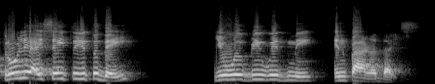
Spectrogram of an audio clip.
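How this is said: The pause comes after the word today.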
